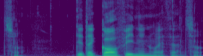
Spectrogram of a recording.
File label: "gofyn", Welsh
